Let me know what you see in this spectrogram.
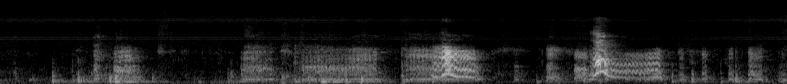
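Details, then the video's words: Chocolate Labrador Retriever puppies at 24 days old making rough, drawn-out growling whines in several bursts, with two sharper yelping peaks midway and low shuffling noise between. "choco labrador - 24 dní stará štěňata"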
